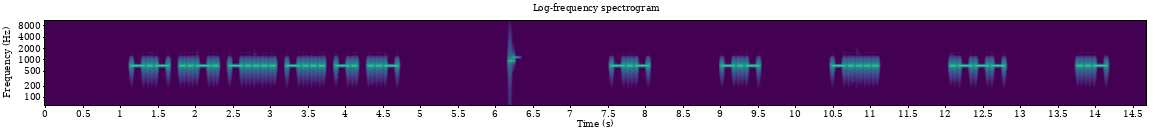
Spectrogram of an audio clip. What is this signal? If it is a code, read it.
Morse code, heard as a keyed tone, about 22 wpm, spaced as for 12 wpm, 700 Hz. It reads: KF6BNU KK6JU
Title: USA Call Signs - 6 Characters - 6x Character Spacing - 22wpm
